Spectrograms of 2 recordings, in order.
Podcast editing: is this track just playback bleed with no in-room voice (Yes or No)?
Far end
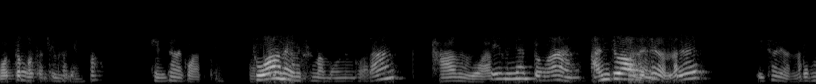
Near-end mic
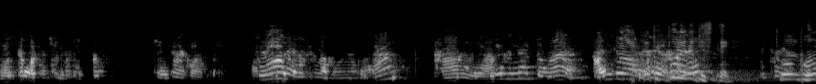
No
